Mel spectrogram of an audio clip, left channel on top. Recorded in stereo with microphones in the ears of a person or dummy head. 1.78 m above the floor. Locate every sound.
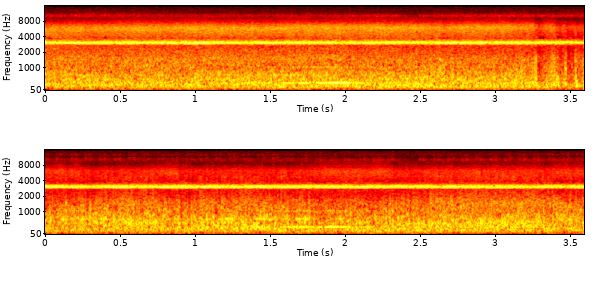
0.0 s an insect: 20° right (ahead or behind), 1.4 m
